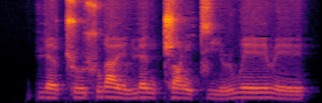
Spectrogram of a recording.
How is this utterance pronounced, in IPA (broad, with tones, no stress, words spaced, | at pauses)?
pɥɛ˥˨ʈ͡ʂu˦ ʂwa˥˨ɪ̯lɥɛ˥˨n ʈ͡ʂɑ˥˨ŋt͡ɕi˨˩ ɻwe˦ɪ̯ ɻe˨˩ɪ̯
